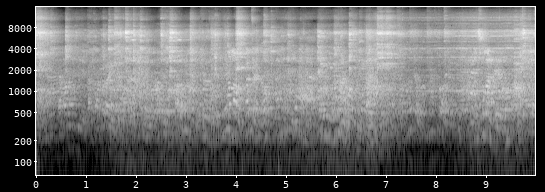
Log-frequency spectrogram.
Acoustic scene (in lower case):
restaurant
